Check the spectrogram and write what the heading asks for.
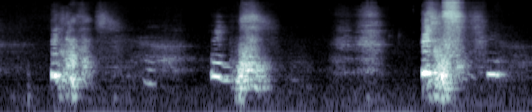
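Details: Seven sleepy, sharp sneeze bursts with brief pauses between them, followed by a powerful nose blow, in a quiet room; ordinary sneezing.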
